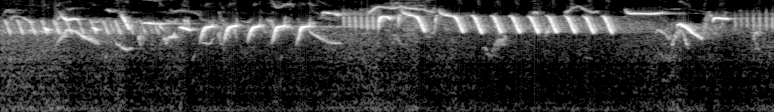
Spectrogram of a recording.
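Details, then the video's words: A small wren sings for a songbird-training recording in tight 'tembakan' bursts. A rattling high trill leads into a squeaky flourish, then a long, evenly paced series of about fifteen bright repeated notes. "Masteran Burung Suara Tembakan Wren Bird Suara Bren Tembakan Rapat Burung Kecil"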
